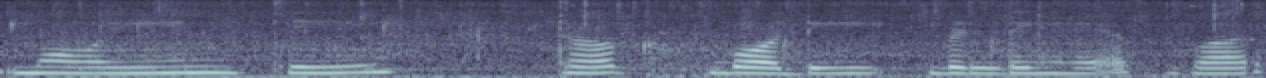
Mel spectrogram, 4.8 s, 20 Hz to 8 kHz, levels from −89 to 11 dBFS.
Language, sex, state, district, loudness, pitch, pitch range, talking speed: Hindi, female, Maharashtra, Gondia, -19 LUFS, 225 Hz, 215-230 Hz, 90 wpm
